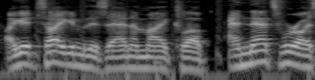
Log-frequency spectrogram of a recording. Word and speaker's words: anime: And I'd never heard it pronounced. I'd only ever seen it written down. So I was going, anime? You mean anime?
